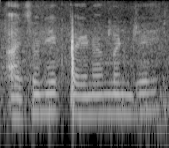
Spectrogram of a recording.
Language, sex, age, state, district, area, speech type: Marathi, male, 18-30, Maharashtra, Ratnagiri, rural, spontaneous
